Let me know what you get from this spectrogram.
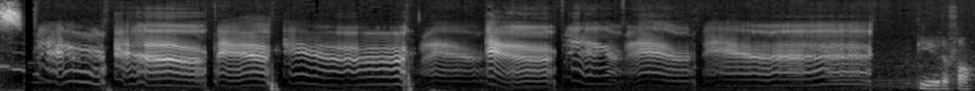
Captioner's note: raspy meowing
